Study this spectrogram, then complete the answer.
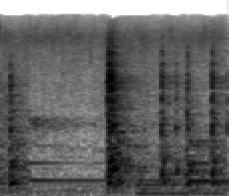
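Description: A dry Kerala-style shrimp, coconut and tamarind mixture is stirred in a hot pan, with quiet frying hiss, a sharp spoon scrape, and several short scraping strokes close up, no voices.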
